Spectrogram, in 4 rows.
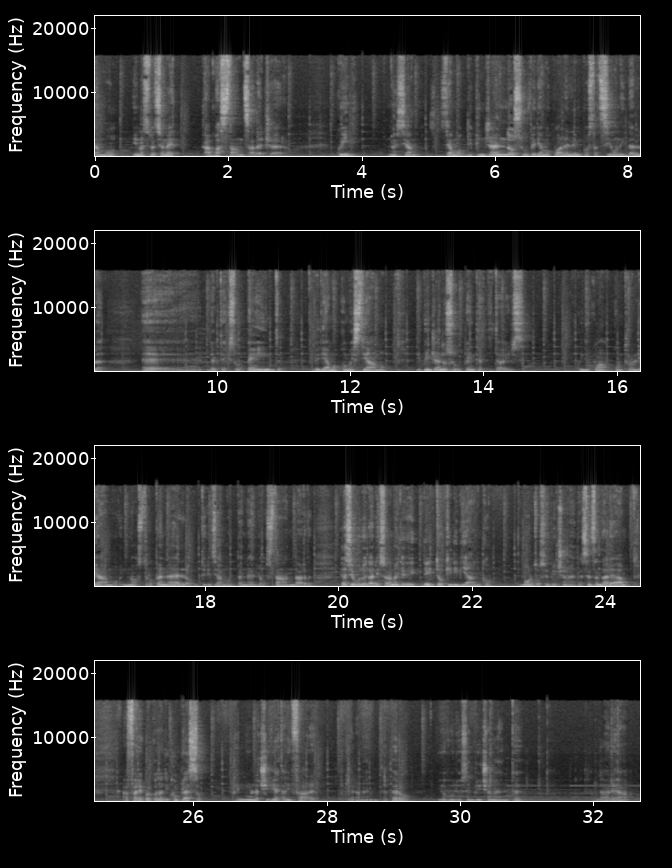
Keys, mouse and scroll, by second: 0.8 click, 1.8-11.4 middle drag, 11.4-32.7 drag, 15.3-17.5 scroll down 3, 26.7 middle click, 27.3 shift+middle click, 27.7 ctrl+middle click, 31.3 ctrl+z, 32.2 ctrl+z.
